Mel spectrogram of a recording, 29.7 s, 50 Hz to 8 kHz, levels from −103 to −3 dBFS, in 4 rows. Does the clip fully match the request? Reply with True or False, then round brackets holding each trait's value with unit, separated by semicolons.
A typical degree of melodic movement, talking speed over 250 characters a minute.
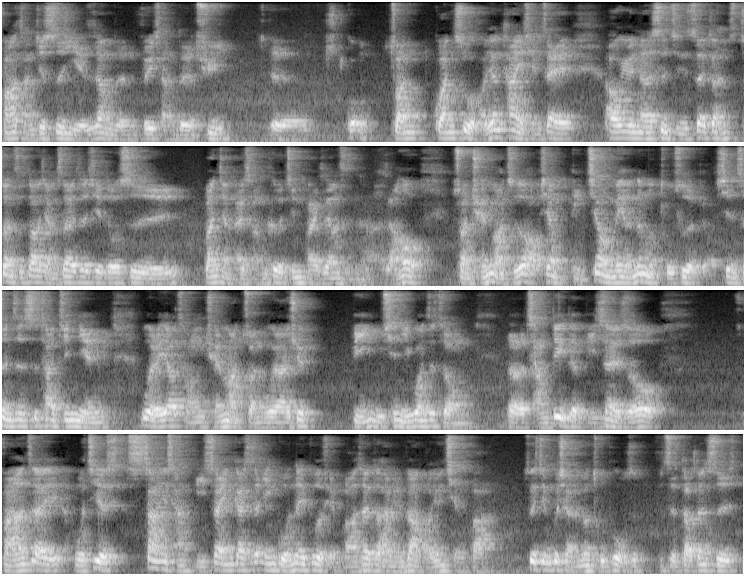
False (5.9 semitones; 300 characters per minute)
